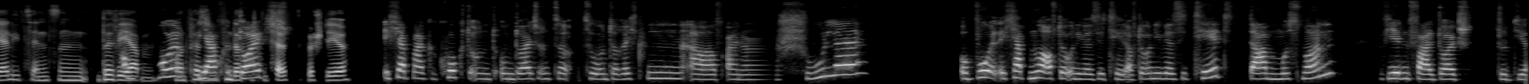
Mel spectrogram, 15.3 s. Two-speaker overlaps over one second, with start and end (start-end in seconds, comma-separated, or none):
1.2-3.0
